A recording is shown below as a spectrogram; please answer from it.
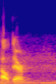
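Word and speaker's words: Alderamin: The brightest star in Cepheus is pronounced Alderman.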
